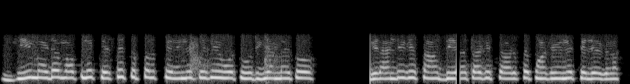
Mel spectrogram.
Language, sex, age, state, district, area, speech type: Urdu, male, 30-45, Bihar, Supaul, rural, conversation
